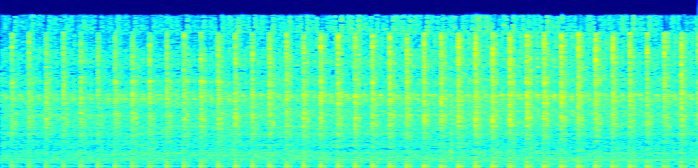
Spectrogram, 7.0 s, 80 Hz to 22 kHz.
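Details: 2002 BMW 320i E46 at idle, crisp very even tick about once a second, seemingly from cylinders 3 and 4, a light tapping up top; lifters suspected, cause not diagnosed.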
